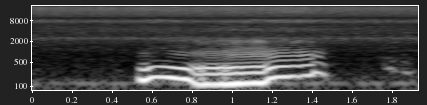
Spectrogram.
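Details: One drawn-out, droning moan of about a second from Hana, an old house cat of probably more than 15 years, snoring or talking in her sleep. The pitch dips low in the middle and rises again at the end.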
